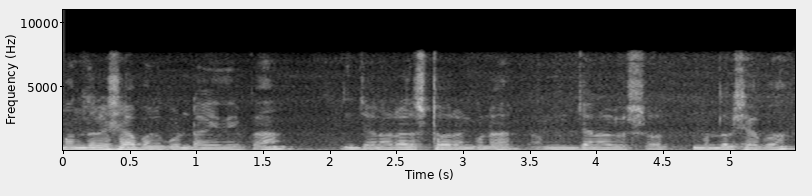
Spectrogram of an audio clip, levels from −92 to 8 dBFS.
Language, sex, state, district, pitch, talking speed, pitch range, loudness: Telugu, male, Andhra Pradesh, Annamaya, 125 Hz, 140 wpm, 120-130 Hz, -18 LUFS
